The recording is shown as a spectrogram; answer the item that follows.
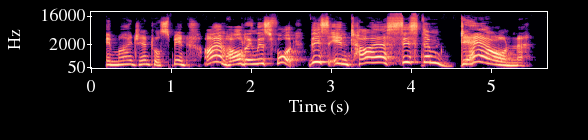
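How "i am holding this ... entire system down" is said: high shout rising to a held final word. A performer in a monologue addressed to the Moon, shouting. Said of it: "Sorry, I'm shouting".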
